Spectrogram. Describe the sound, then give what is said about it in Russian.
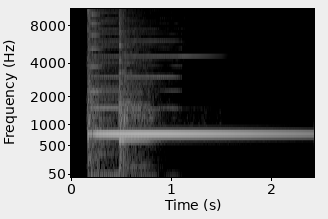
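A doorbell rings: two quick electronic chimes merge into one steady, mid-pitched tone. The tone rings on alone and slowly fades, with no voices. “Звонок в дверь.”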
